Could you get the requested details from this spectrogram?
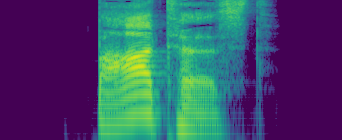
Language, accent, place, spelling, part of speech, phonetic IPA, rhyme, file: German, Germany, Berlin, batest, verb, [ˈbaːtəst], -aːtəst, De-batest.ogg
- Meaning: second-person singular preterite of bitten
